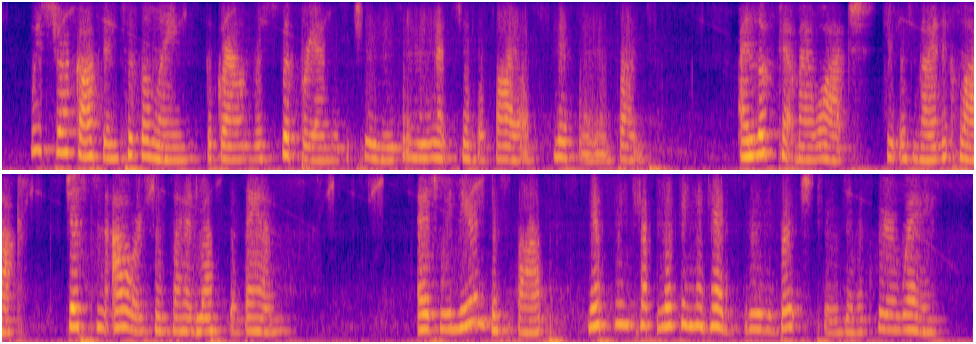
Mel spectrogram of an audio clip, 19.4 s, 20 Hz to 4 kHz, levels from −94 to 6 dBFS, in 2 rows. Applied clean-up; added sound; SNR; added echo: neural separator model SepFormer DNS4.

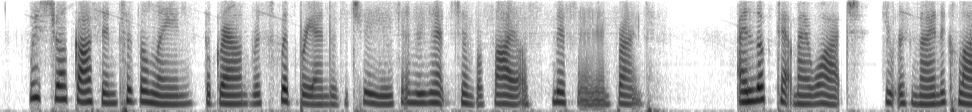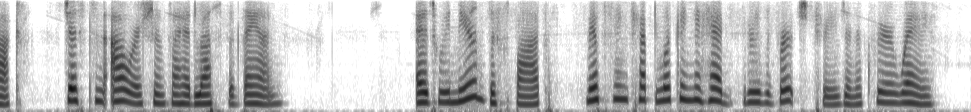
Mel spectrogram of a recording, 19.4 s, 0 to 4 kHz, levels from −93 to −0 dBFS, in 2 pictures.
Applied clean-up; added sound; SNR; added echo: neural separator model SepFormer WHAMR!.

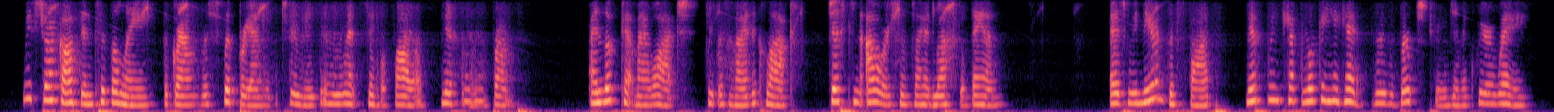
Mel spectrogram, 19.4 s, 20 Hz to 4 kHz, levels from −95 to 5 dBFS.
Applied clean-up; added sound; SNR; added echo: neural mask model DeepFilterNet 3.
